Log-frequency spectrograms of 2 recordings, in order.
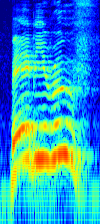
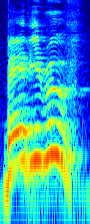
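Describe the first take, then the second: No difference in how they are said.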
